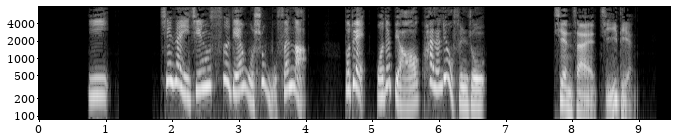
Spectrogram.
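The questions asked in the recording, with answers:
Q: 现在几点?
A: 4:49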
